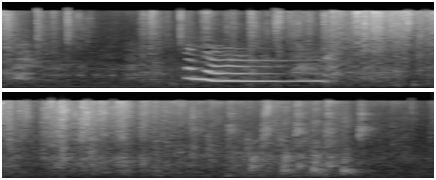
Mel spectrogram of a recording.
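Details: Otterhound dogs Rocky and Rosie playing together in a garden. A single drawn-out whine lasts about a second, starting slightly higher and then holding a steady pitch. Rustling and scuffling from the play follow, and a person's voice calls to the dogs.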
